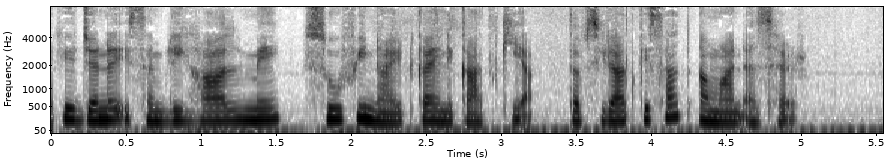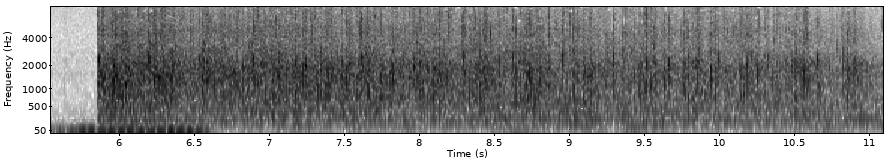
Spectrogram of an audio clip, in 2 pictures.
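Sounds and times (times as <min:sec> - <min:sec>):
speech: 0:00.0 - 0:05.1
large audience applause at a Sufi music concert in the UN General Assembly Hall: 0:05.9 - 0:11.0.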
